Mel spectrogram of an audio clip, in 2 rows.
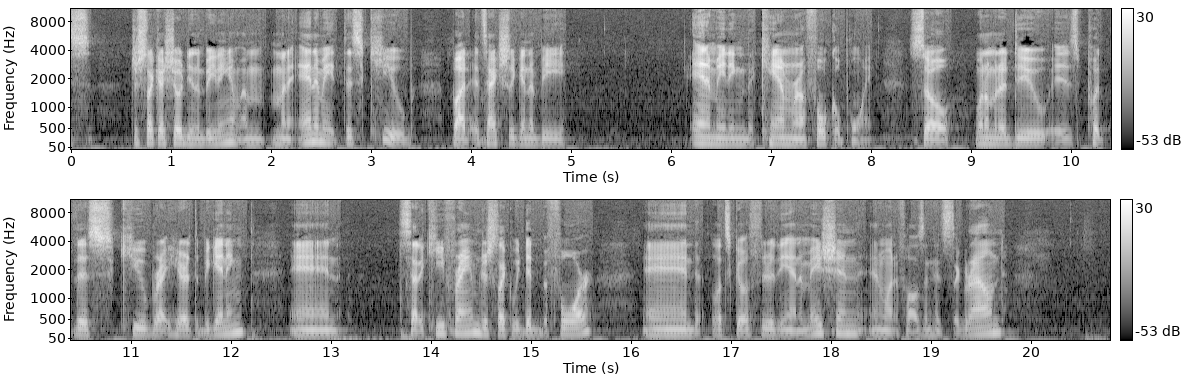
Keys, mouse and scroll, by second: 2.9-7.2 middle drag, 4.7-6.6 drag, 7.0-9.5 drag, 8.3-10.0 middle drag, 10.0-12.0 drag, 11.5-13.4 middle drag, 16.9-18.8 drag.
